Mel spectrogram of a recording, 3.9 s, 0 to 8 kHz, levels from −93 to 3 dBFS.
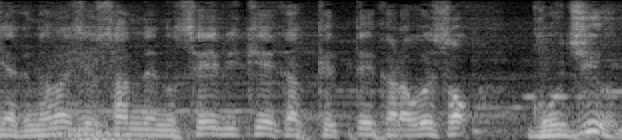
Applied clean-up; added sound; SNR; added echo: none; Engine; 13 dB; reverberation time 1.6 s.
